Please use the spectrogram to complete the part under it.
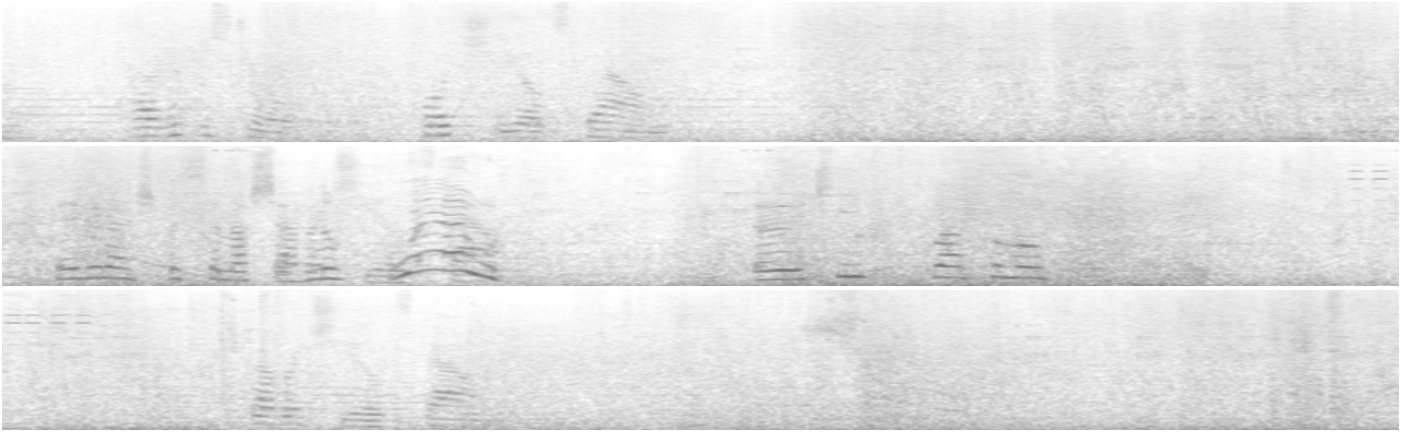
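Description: Spaceship engines roar steadily.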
